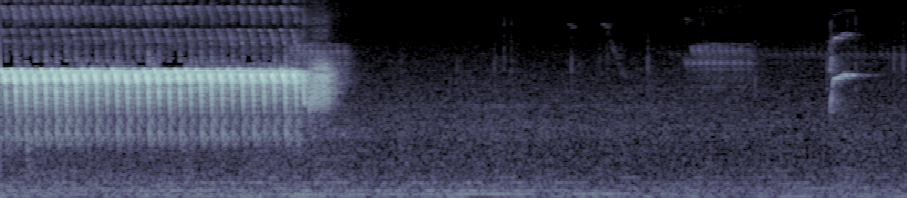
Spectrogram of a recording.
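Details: A canary delivers a rapid, even rattling trill for about two seconds, then goes quiet apart from one brief chirp near the end.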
